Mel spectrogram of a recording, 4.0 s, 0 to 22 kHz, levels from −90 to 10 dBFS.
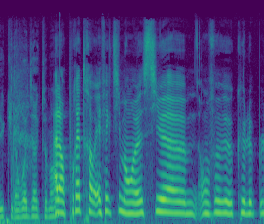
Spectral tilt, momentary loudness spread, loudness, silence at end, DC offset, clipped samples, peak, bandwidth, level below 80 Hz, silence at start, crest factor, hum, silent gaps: -5.5 dB/octave; 9 LU; -16 LUFS; 0 s; under 0.1%; under 0.1%; 0 dBFS; 15.5 kHz; -40 dBFS; 0 s; 16 dB; none; none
